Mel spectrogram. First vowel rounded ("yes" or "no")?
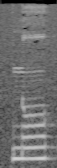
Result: yes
